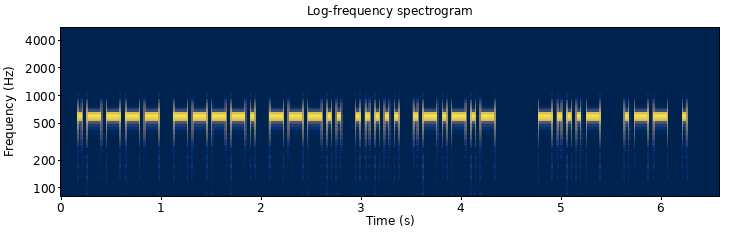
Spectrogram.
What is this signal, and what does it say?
Morse code, heard as a keyed tone, about 25 wpm, 600 Hz. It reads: 1985. <BT> WE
